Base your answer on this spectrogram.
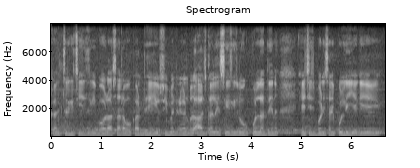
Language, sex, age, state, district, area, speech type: Dogri, male, 18-30, Jammu and Kashmir, Udhampur, urban, spontaneous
